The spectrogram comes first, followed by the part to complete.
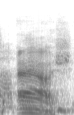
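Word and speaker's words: Asch: Yes, it's Ash, A-S. The S, there's a C in it, and no E at the end.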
